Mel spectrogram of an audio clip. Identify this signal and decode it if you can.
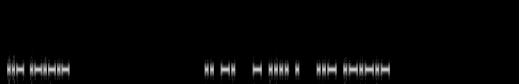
Morse code, heard as a keyed tone, about 56 wpm, 700 Hz. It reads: U. IN THE U.
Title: Speed-Racing - Sets of 3 Words 45wpm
